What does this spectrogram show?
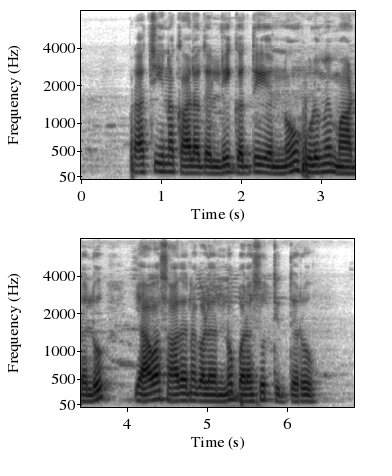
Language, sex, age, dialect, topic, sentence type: Kannada, male, 18-24, Coastal/Dakshin, agriculture, question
